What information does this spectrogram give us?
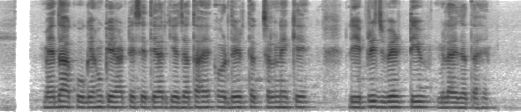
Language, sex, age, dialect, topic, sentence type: Hindi, male, 46-50, Marwari Dhudhari, agriculture, statement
